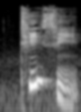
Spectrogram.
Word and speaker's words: Qixi: それは QIXI と書いて TC って読むんですけれども、まあちょっと私のこの発音、どのくらい正しいかちょっとね、あの、よくわからないんですけれども、あの、これ中国語なのでね、 TC というえー、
